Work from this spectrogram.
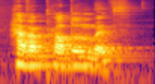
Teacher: The weak sounds are have a, have a problem, have a problem with. So it's joining together. We call this connected speech.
